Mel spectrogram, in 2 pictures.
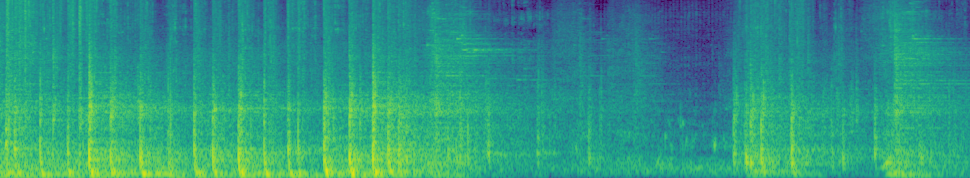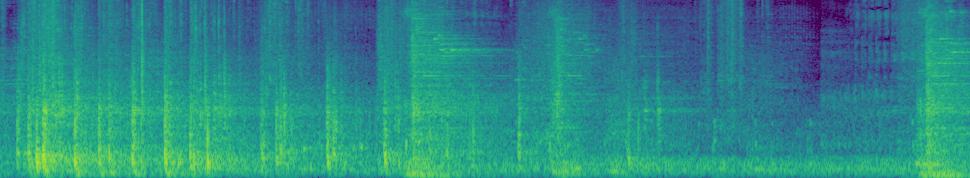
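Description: Heavy footsteps thud and creak on wooden planks.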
